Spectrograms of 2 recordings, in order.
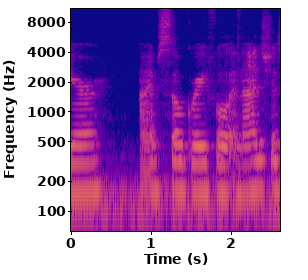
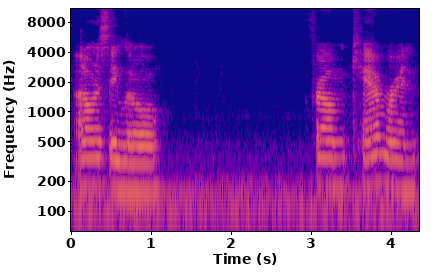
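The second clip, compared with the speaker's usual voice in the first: normal talking voice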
